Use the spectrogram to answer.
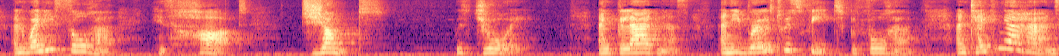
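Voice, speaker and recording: A woman giving a live, theatrical reading of classic tales with deliberate phrasing, recorded indoors in a theatre. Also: on the high side, bright, forceful tone. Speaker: storyteller, reader. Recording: roomy, echoing theatre sound.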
